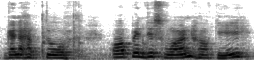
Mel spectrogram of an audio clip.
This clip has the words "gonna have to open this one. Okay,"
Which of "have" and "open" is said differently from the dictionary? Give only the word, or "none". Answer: have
